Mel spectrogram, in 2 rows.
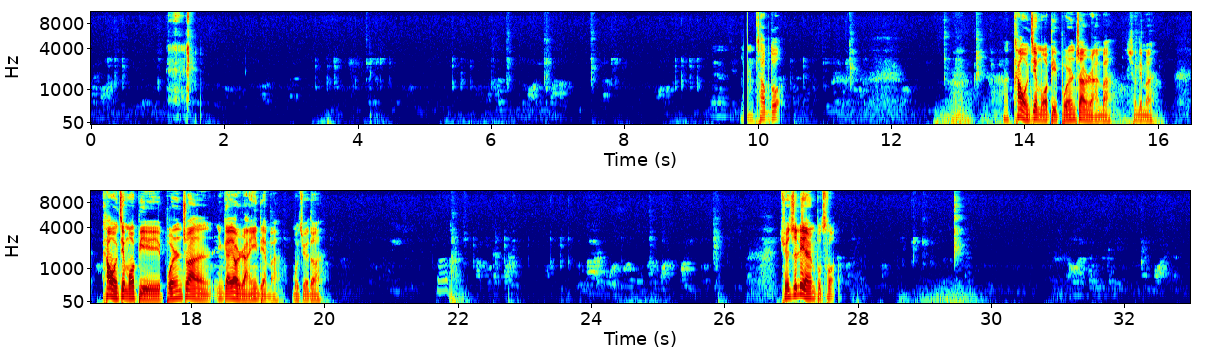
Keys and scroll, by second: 1.1 ctrl+z, 1.2 ctrl+z, 1.4 space, 4.0 ctrl+z, 4.2 ctrl+z, 6.1 space, 7.4 space, 7.7 ctrl+z, 10.9 ctrl+z, 11.3 ctrl+z, 11.3 space, 13.0 1, 13.2 space, 13.4 1, 15.6 space, 19.1 space, 21.9 space, 25.8 space, 26.6 ctrl+z, 27.9 ctrl+z, 28.6 ctrl+z, 28.9 2.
